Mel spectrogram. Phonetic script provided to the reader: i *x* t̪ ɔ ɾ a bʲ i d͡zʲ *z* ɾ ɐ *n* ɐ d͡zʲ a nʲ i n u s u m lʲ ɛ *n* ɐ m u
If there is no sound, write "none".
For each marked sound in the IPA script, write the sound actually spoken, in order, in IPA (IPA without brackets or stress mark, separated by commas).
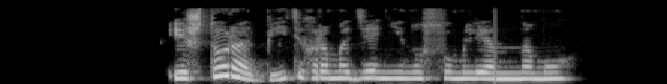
ʂ, ɣ, m, nː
